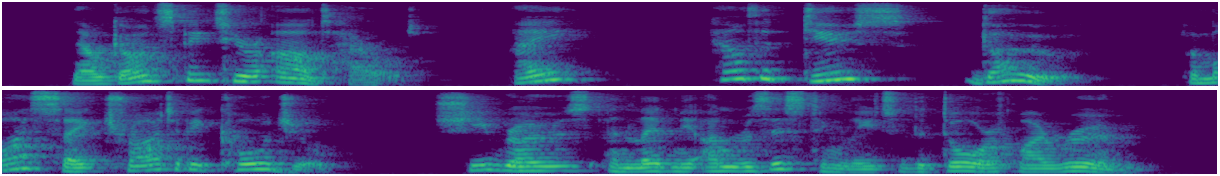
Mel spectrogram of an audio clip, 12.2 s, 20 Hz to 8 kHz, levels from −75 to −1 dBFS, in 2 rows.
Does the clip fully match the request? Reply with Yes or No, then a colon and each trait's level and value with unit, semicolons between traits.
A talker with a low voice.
No: medium, 160 Hz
